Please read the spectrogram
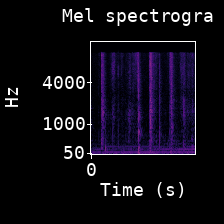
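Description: A deck of large cards shuffled by hand: a run of irregular soft slaps and flicks as the cards are split and pushed together, about six in two seconds.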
